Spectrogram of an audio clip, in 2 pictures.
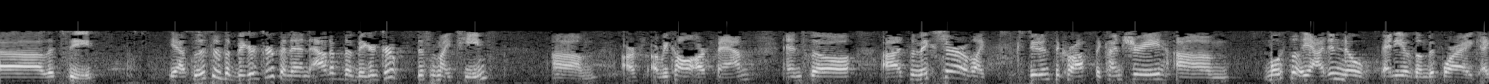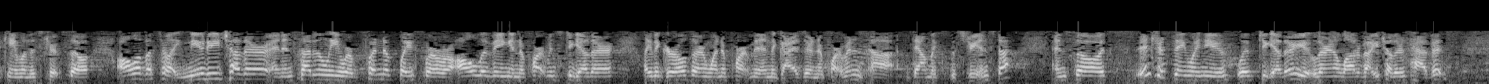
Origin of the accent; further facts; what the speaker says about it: Canada; It's like, oh, we're Canadian.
